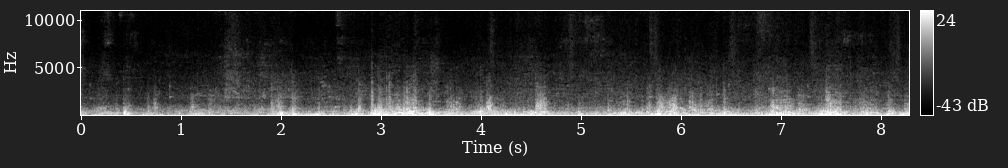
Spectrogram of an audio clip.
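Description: Two suburban electric local trains passing each other at speed, their wheels rumbling and clattering over the rails. The sound gets louder about two seconds in as the oncoming train's coaches draw alongside.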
